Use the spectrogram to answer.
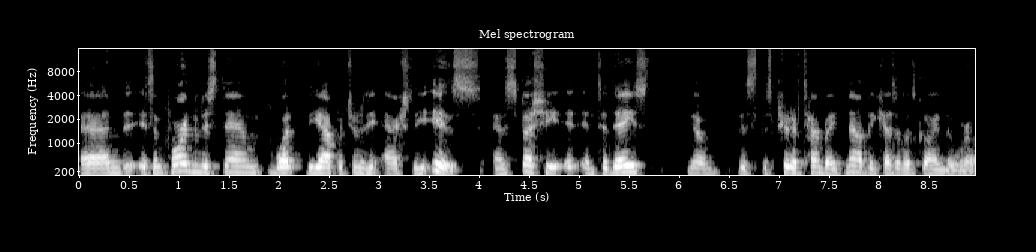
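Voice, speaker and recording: A man's dark, mellow tone at a fairly high pitch, fairly quick in pace, with ordinary pitch variation. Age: 60s. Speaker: rabbi and author. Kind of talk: webinar lecture. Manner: halting, many repetitions and fillers.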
